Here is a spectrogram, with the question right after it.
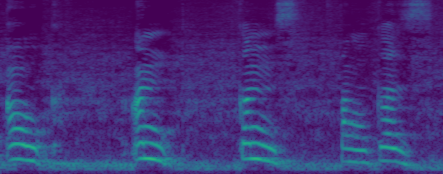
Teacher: बिंदी का जब हम उच्चारण करते हैं तो हवा हमारे कहां से निकलती है नाक से निकलती हैं जैसे आओ अंकन पंकज तो हवा हमारे नाम से निकलती हैं · अनुस्वार जिनके उच्चारण में हवा नाक से निकलती है, यह एक नासिकीय ध्वनि है। मीन्स कि बिंदी का जब हम उच्चारण करते हैं तो हवा हमारे कहाँ से निकलती है, नाक से निकलती है।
